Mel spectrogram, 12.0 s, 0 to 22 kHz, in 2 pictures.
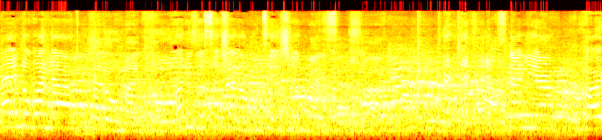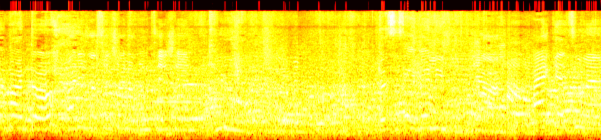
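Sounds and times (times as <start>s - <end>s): several voices talking: 0.0s - 12.0s.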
